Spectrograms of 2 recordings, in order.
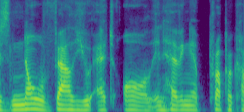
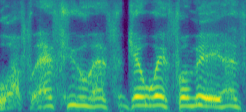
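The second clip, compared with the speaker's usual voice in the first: shrill, very high, furious shouting, dragged out; 10 semitones higher, 3 dB louder than usual. Speaker retells Myron shouting at him, retelling Myron's angry shouting. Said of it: "he starts shouting at me like".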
